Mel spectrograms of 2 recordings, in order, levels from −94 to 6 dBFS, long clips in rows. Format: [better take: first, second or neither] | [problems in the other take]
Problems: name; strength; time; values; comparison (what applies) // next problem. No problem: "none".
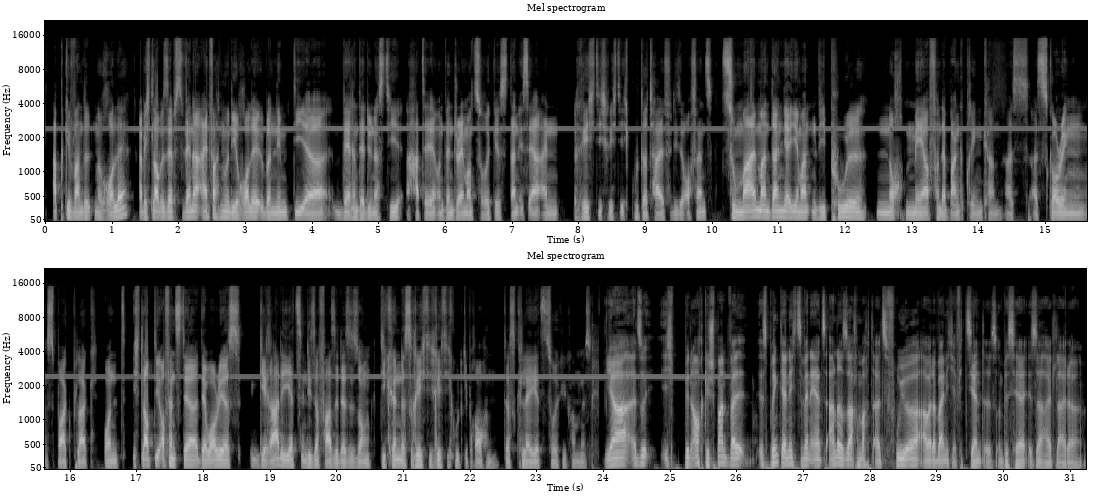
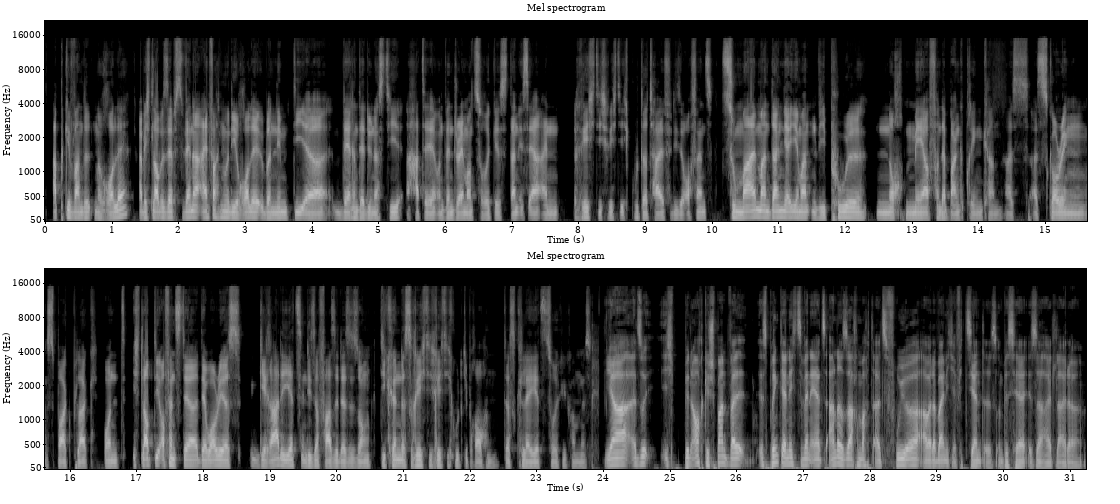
second | high-pitched whine; faint; until 26 s; 2.5 kHz, 20 dB below the speech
